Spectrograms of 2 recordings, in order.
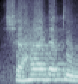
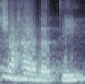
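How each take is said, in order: First: The word ends with a 'u' vowel. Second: The word ends with an 'i' vowel. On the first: It starts a new sentence. "Syahadatu boleh. Berarti kalimat baru" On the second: It is an appositive to the word for five. "Kalau dibaca syahadati namanya badal"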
